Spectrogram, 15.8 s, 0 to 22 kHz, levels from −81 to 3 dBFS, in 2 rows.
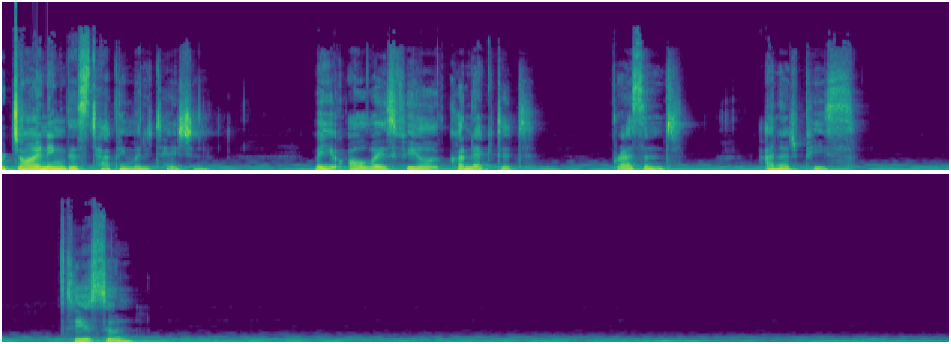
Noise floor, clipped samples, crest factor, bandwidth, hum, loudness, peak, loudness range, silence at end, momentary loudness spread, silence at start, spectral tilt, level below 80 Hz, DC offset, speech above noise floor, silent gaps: -43 dBFS; under 0.1%; 20 dB; 19 kHz; none; -17 LUFS; 0 dBFS; 22 LU; 0.4 s; 25 LU; 0 s; -4.5 dB/octave; -50 dBFS; under 0.1%; 28 dB; none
